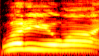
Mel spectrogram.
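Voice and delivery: very loud, rough, gruff mannish voice. Retelling answering a stranger, trying to sound like a man: put-on gruff voice. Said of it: "I said that in a really gr- gruff voice".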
